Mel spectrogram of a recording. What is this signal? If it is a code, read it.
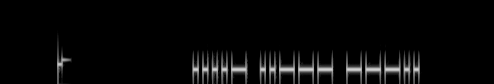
Morse code, heard as a keyed tone, about 25 wpm, 700 Hz. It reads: 428
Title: Common Cut Numbers - 3-Digit 25wpm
